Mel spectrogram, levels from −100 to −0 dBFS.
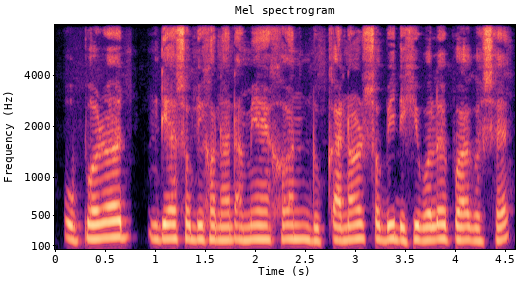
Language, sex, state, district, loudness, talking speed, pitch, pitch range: Assamese, male, Assam, Kamrup Metropolitan, -14 LUFS, 130 wpm, 185 Hz, 175-190 Hz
